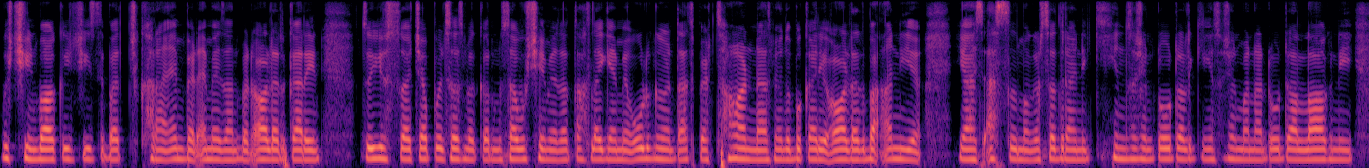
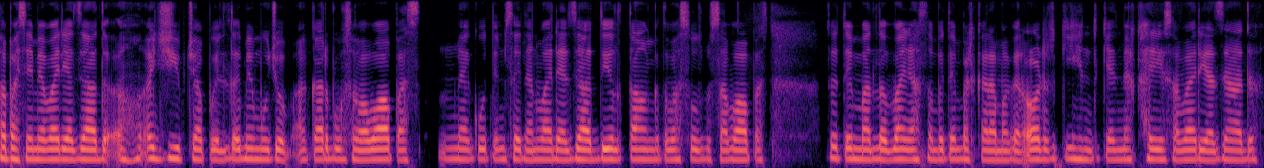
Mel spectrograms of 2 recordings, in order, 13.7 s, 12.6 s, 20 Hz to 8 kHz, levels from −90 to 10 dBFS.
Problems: constant background noise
